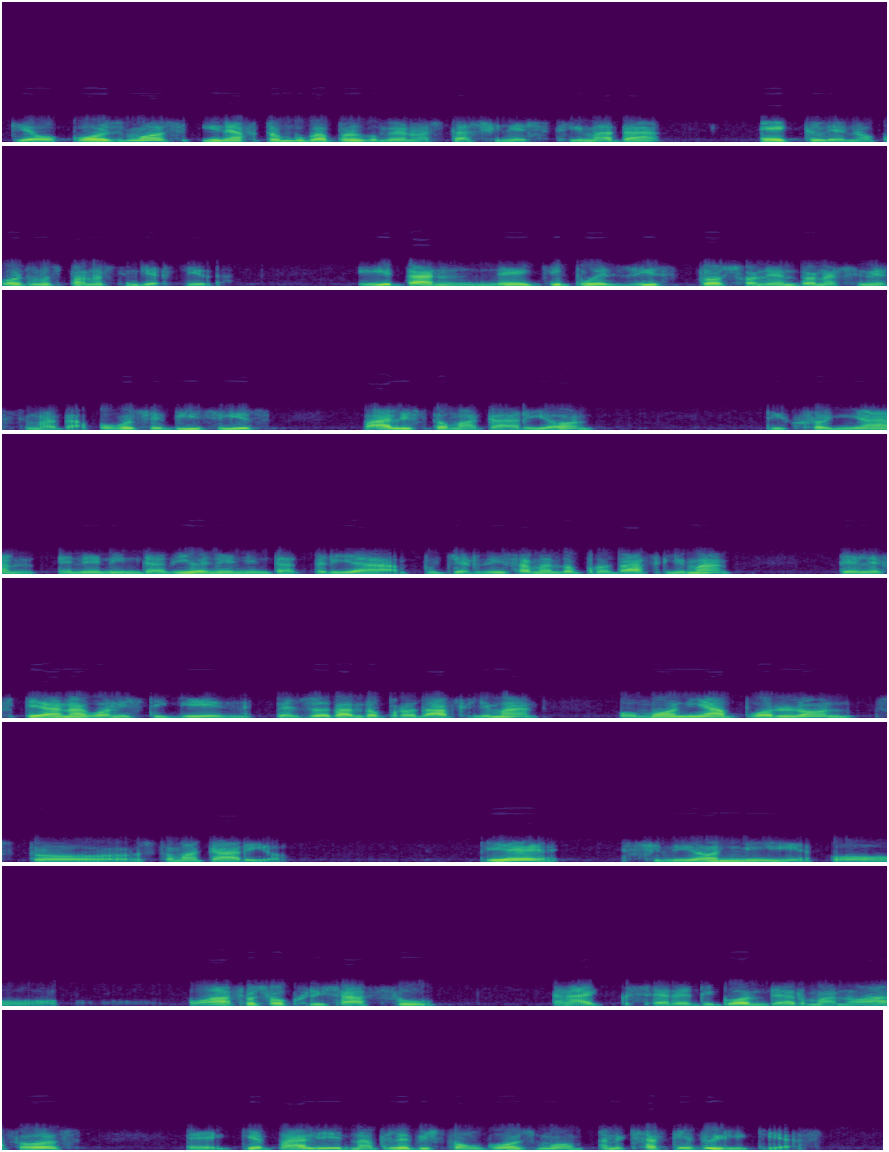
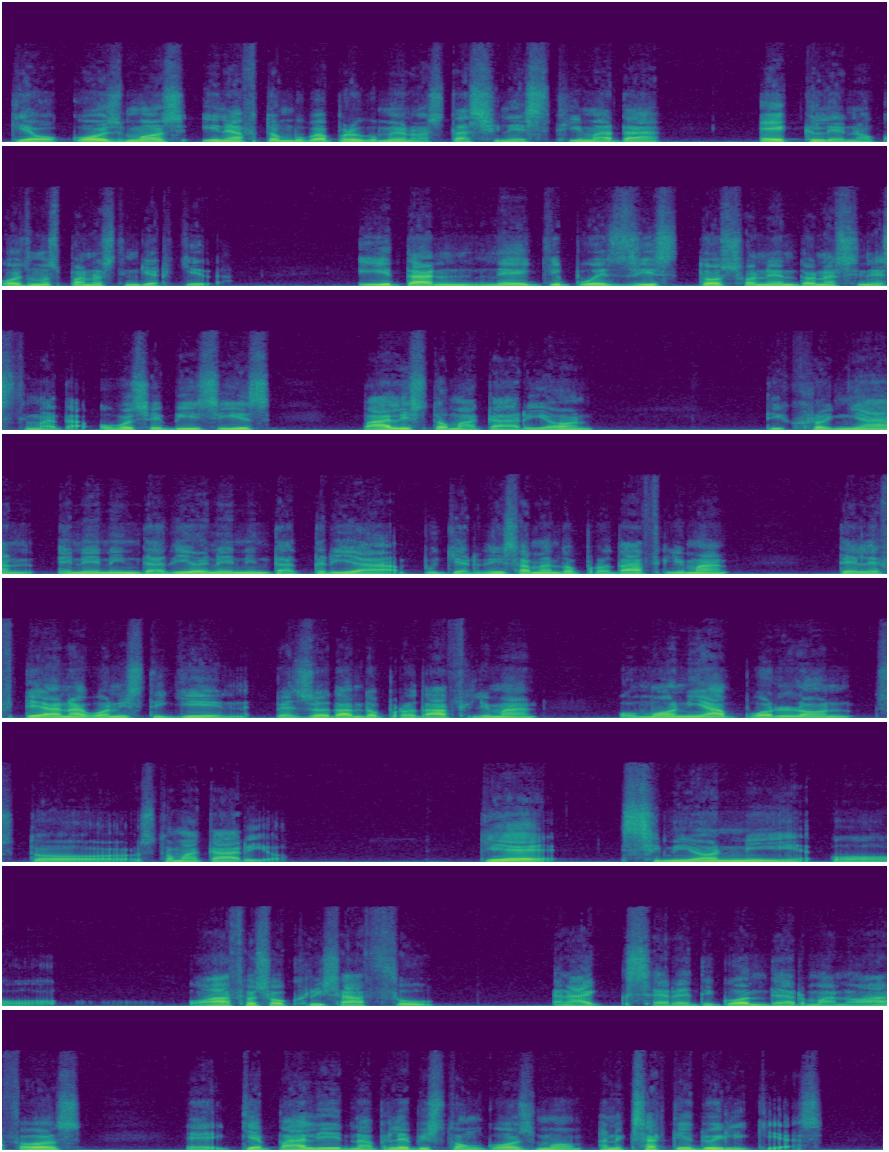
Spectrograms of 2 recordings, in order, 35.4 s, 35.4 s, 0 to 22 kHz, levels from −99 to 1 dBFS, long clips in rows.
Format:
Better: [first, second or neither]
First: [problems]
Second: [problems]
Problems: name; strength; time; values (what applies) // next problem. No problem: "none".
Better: second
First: phone-call audio; poor line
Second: none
